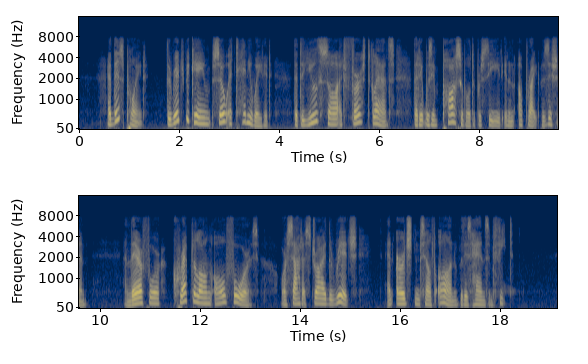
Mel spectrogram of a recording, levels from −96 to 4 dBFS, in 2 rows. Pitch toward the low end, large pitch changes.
No: medium, 170 Hz; wide, 6.1 semitones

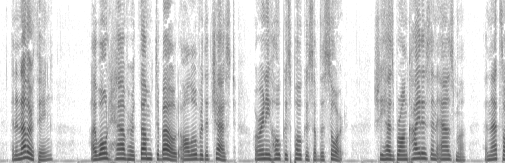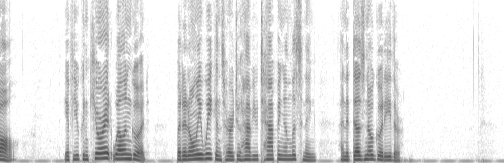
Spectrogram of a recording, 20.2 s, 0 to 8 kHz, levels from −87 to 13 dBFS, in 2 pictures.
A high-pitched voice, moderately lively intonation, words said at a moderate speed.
Yes: high, 200 Hz; average, 3.3 semitones; average, 160 wpm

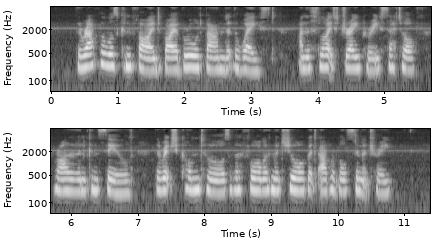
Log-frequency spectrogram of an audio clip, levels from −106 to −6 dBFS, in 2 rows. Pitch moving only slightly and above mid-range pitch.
Yes: narrow, 2.0 semitones; high, 200 Hz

